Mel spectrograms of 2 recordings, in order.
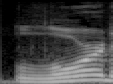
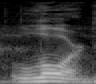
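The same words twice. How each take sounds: First: "Lord" as a question, rising; "Lord" said questioningly, unsure who it is; inquisitive. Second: "Lord" said firmly, with weight; "Lord" declared, without a questioning rise; emphatic. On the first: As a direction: ask "Lord" with an upward tune. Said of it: "The first one was inquisitive". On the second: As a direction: stress "Lord" as a certain address. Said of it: "Now it's emphatic". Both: Acted.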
